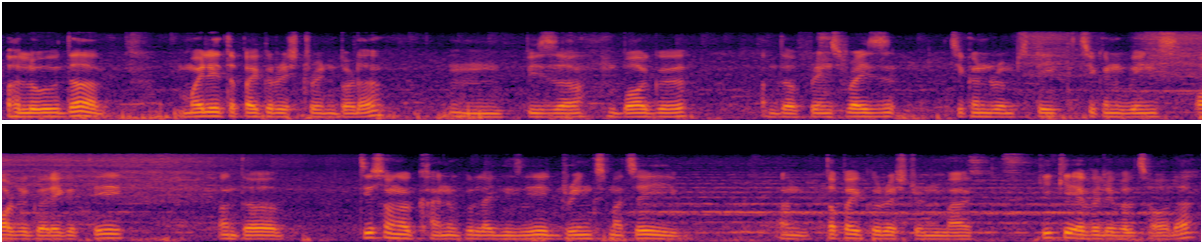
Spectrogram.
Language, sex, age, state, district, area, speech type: Nepali, male, 18-30, West Bengal, Kalimpong, rural, spontaneous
